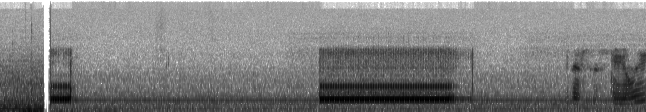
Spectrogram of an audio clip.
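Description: Touch-tone phone keys beep as a call is dialed: a short tone, a long sustained dual tone, then a rapid string of keypad beeps, all with a faint steady hum underneath.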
